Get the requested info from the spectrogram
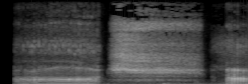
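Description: A person's mock snoring for a sleeping plush character: a rasping snore on the in-breath for about a second, then a long hissing out-breath.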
